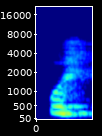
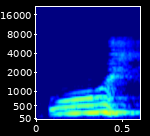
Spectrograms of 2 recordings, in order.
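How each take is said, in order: First: The u vowel is held for one beat. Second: The u vowel is held for two beats. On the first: "जब हम ह्रस्व उकार का बोलेंगे तो हो जाएगा उसकी ह्रस्व संज्ञा" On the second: "इसकी हो जाएगी दीर्घ संज्ञा"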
